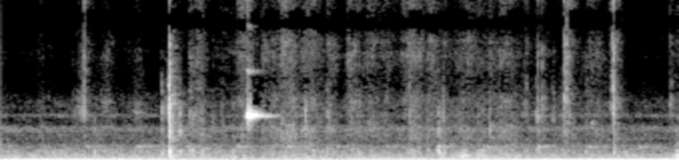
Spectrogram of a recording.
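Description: Small scissors snipping a clear plastic sticker-label sheet: a run of light clicks and snips, with one sharp, louder snip about two seconds in, over a steady low hum.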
